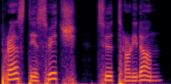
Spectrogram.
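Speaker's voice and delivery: slow, measured English for learners; teacher's deliberate, word-by-word pace; slow model reading. Shown as a demonstration. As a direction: read it out slowly for repeat-after-me. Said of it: "천천히 세 번씩 읽어드리고요".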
